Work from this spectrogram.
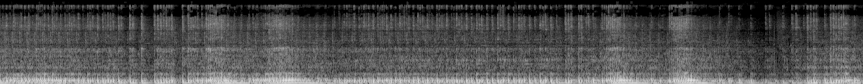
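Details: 1968 VW Beetle rally car, newly installed air-cooled 1776cc flat-four, first start for break-in on a roughly 95° day: steady clatter holding an even beat with a few light blips; fresh engine running healthy, normal running.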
